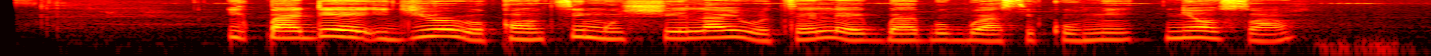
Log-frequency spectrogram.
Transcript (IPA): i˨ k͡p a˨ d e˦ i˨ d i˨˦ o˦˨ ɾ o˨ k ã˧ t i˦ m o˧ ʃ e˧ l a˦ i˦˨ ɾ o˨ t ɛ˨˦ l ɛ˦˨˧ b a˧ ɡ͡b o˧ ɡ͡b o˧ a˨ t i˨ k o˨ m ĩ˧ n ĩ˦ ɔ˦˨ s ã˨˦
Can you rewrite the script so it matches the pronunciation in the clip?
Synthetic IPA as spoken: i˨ k͡p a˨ d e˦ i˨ d͡ʒ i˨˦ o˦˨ ɾ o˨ k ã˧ t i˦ m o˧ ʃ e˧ l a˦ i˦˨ ɾ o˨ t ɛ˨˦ l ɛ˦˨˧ ɡ͡b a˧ ɡ͡b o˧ ɡ͡b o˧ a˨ s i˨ k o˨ m ĩ˧ n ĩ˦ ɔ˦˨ s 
